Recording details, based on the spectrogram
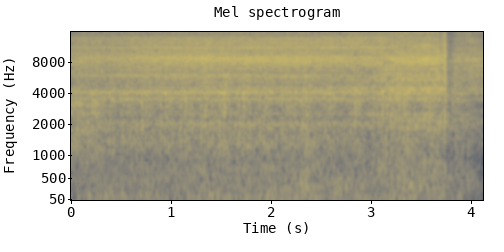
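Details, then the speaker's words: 1967 Lincoln Continental first start after sitting 29 years, fresh fuel in the original tank, choke on; irregular pops and sputters about four a second as it spits gas and struggles to stay running. "come on stay alive oh she's spitting gas not good the choke is on"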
